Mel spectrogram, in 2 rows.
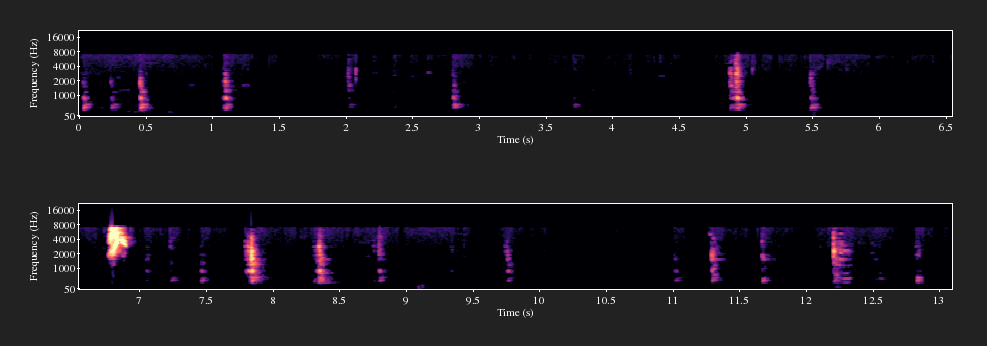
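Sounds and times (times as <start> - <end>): birds clicking and ticking: 6.8 - 8.9.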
